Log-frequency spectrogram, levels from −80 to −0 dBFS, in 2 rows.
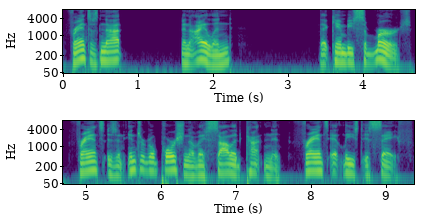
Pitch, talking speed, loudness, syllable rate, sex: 105 Hz, 145 wpm, -18 LUFS, 5.1 syllables/s, male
